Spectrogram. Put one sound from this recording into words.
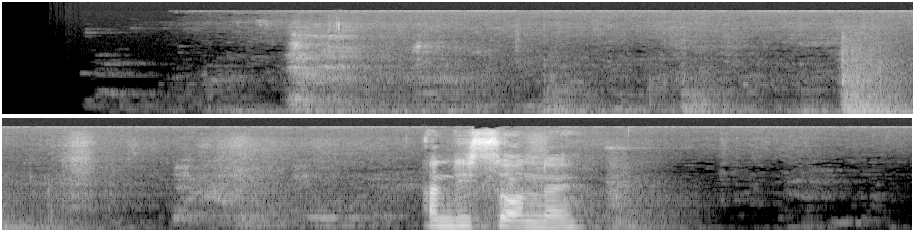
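A woman speaks quietly and slowly.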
